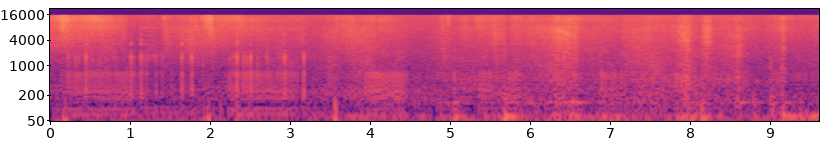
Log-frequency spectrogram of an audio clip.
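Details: Soft cat purring, a low, fluttering rumble in short rhythmic phases that grows fainter and blends into rustling and handling noise; ASMR-style recording.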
